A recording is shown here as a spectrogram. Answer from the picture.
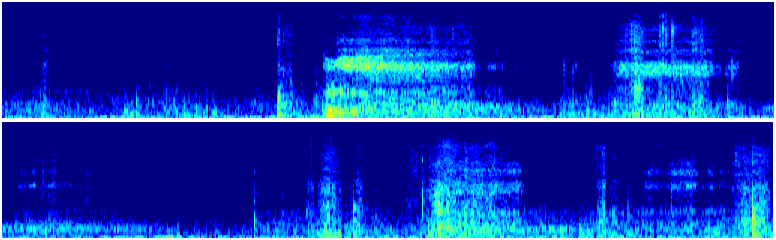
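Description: Footsteps crunching and scuffing over loose rock and debris on a mine floor, in uneven steps, the loudest about two seconds in.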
